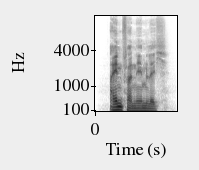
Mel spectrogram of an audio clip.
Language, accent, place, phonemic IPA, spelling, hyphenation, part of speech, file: German, Germany, Berlin, /ˈaɪ̯nfɛɐ̯ˌneːmlɪç/, einvernehmlich, ein‧ver‧nehm‧lich, adjective / adverb, De-einvernehmlich.ogg
- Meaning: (adjective) amicable; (adverb) amicably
